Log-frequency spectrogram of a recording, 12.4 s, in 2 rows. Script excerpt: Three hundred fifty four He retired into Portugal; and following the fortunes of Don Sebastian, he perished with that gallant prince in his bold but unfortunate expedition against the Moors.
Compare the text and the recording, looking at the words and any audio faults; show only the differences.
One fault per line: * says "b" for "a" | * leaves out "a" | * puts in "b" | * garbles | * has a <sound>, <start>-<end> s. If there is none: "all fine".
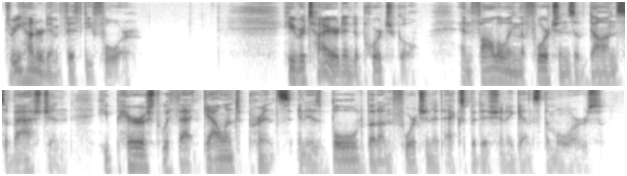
all fine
